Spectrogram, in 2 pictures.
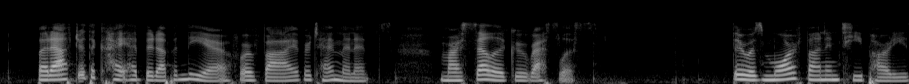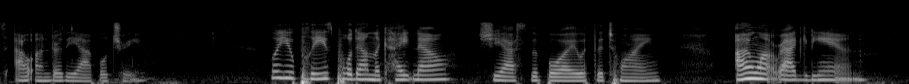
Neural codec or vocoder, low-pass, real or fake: none; 7.2 kHz; real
